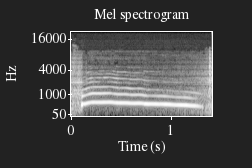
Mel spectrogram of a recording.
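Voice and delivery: high gleeful woo; excited whoop. Real, not acted. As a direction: whoop with delight. Flying back up like Superman.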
